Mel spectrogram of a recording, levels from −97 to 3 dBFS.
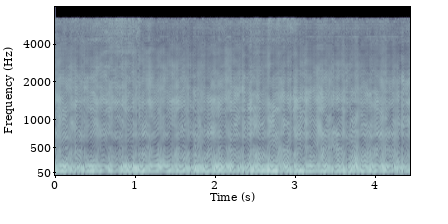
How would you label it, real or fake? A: fake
